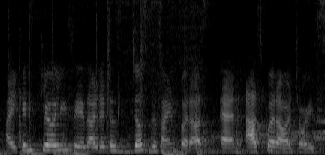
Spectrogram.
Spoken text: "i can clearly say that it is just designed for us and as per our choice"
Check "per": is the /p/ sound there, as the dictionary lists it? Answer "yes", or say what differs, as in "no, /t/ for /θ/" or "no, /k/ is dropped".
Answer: no, /f/ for /p/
